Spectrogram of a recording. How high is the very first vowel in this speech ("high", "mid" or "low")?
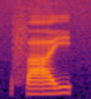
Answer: low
